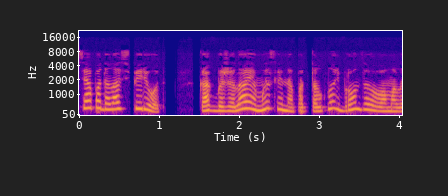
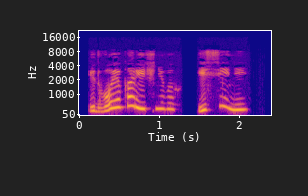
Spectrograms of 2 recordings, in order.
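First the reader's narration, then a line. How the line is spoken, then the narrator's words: Excited repetition. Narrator (Russian): не менее взволнованно повторила подруге Минолли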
